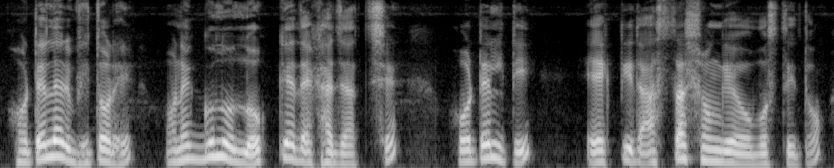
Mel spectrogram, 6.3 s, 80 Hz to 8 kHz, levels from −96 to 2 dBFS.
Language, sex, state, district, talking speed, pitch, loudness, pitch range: Bengali, male, Tripura, Dhalai, 125 wpm, 155 Hz, -18 LUFS, 140-195 Hz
